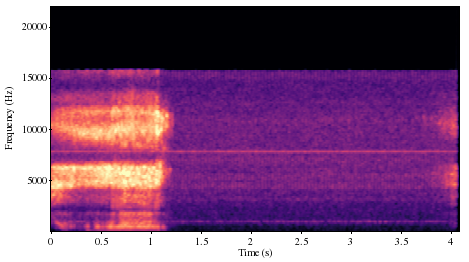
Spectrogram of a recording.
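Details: A plump pet pug named Maruko asleep, letting out one raspy snore lasting about a second, followed by near silence.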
